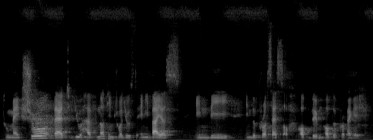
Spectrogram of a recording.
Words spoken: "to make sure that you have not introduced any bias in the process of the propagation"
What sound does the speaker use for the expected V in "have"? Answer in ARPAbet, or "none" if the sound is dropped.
V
